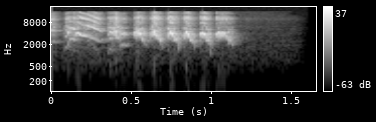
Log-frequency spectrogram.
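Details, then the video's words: A quick burst of Lined Seedeater song: about eight bright, rapid notes in a tight series, each a short sharp sweep, finishing cleanly after just over a second. "OS 7 CANTOS MAIS BONITOS E MELHORES DO BIGODINHO!"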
